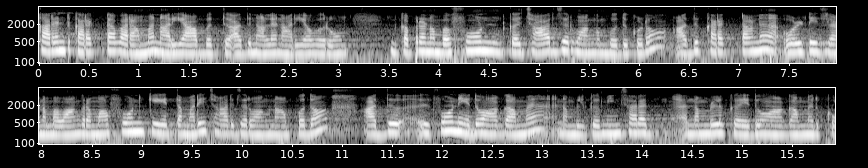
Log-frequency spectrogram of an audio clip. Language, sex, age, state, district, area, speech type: Tamil, female, 18-30, Tamil Nadu, Viluppuram, urban, spontaneous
